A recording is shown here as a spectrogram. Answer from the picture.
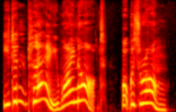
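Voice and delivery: Anna hears Peter missed the match, surprised. A narrator's reading. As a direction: shoot up in disbelief. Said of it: "Anna was surprised".

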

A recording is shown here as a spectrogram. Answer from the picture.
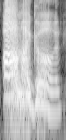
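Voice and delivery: loud and slow, breaking into laughter; laughing outcry. Real, not acted. Vlogger cracking up at her own joke about God, laughing loudly. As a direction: cry out through the laugh. Laughing at God's imagined reply.

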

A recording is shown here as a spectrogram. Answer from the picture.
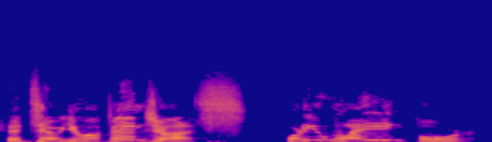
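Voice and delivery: very high, loud martyrs' plea; impassioned, strained shout of pleading; crying out. Acted. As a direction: cry to heaven at full voice. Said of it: "are crying out day and night".

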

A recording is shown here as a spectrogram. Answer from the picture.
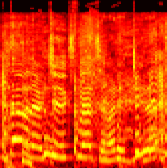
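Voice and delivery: laughing reply. Retold or imitated. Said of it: "It's like".

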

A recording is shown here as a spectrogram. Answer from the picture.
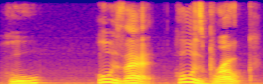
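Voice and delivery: loud, sassy who-is-that; teasing the broke listener, sassy mock confusion. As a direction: play dumb about anyone broke. Mock not knowing someone broke.

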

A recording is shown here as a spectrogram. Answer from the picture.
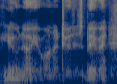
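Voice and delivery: fast, hushed mock-smooth whisper; seductive whisper. Han leaning in to Leia for a kiss, seductive whisper.

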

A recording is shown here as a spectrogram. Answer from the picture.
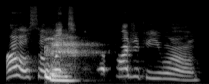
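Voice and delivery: high, loud chatty coworker; mock nosy colleague. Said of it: "Like, yeah".

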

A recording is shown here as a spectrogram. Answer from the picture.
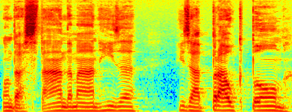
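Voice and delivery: put-on Dublin Irish accent; trash-talk in a Dublin brogue; measured, mocking Irish accent; Conor McGregor. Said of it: "I just did a Conor McGregor accent".

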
